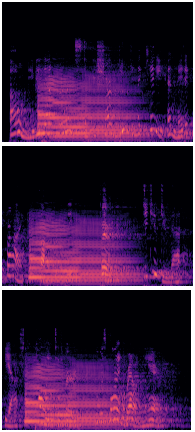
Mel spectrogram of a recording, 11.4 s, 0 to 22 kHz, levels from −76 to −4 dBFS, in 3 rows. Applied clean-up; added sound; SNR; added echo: none; Wind instrument, woodwind instrument; -3 dB; reverberation time 2.9 s.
